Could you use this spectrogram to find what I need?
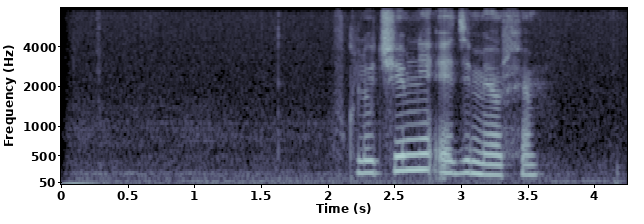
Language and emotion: Russian, neutral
